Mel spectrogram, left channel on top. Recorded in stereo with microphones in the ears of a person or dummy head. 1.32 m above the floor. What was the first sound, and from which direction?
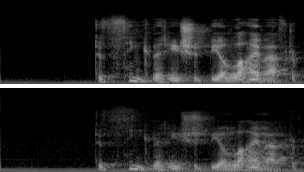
A man speaking, 45° left (ahead or behind).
